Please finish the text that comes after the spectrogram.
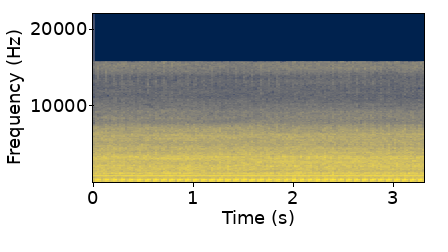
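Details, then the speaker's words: KTM RC 200 single-cylinder, fully warm after about 12–13 minutes from cold, after valve clearance fix and O2/lambda sensor replacement: steady idle with no hunting, radiator fan whirring strongly; normal warm idle. "Napaikot ko na yung fan. Ibig sabihin mga 12 to 13 minutes yan bago iikot yung fan from Colst. Lakas pa ng fan niya."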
